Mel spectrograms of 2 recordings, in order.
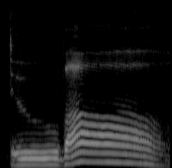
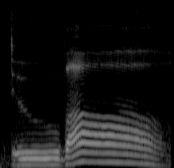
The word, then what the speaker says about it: Duval: win, they have to change how they say Duval. Then they all have to say Duval. Like, they have to. Duval.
